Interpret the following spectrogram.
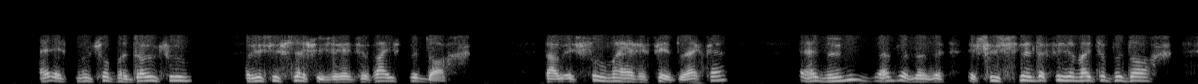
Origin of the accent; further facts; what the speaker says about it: Rotterdam, South Holland, Netherlands; Ik ben echt een Rotterdammer.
